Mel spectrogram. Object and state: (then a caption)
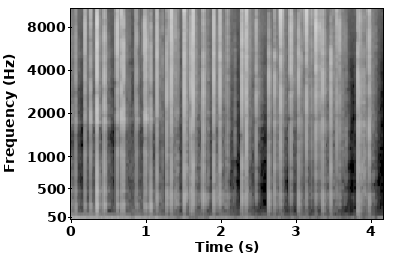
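Full plastic shower gel bottle. Long fingernails tap rapidly on the side and back label of a full plastic shower gel bottle held horizontally. The taps are quick, dry clicks with a brief hollow plastic tone and almost no ring, over a faint steady low hum.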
